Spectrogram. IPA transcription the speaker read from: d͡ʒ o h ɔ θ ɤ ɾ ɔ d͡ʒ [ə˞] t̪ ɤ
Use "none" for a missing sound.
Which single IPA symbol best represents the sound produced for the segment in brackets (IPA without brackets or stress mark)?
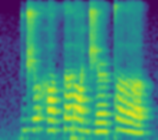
ə˞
